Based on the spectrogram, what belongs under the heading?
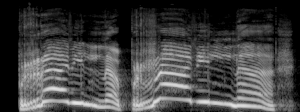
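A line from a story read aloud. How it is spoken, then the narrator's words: Crows shouting. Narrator (Russian): кричали ему некоторые вороны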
